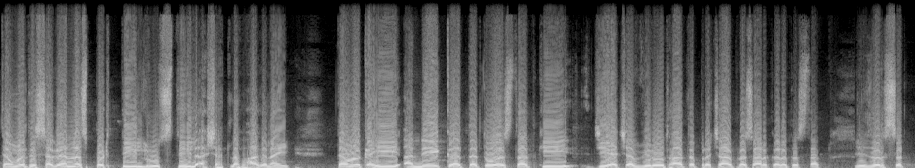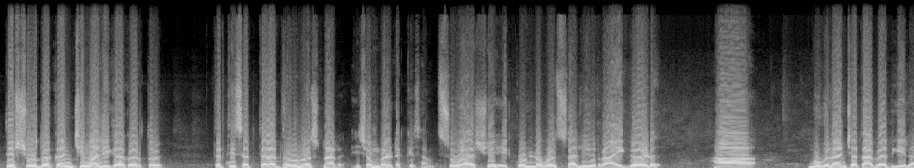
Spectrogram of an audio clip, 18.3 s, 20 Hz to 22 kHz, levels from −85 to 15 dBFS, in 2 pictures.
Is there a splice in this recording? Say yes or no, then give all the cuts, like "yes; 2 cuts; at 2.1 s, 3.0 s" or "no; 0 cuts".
yes; 2 cuts; at 8.6 s, 13.6 s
